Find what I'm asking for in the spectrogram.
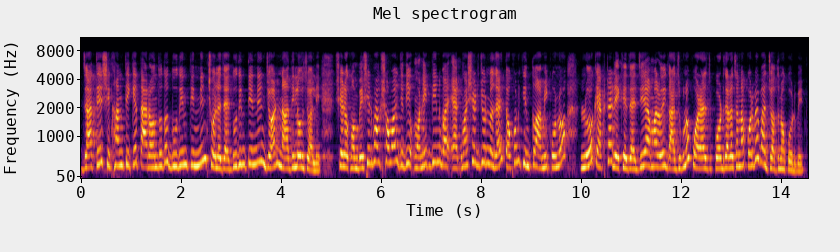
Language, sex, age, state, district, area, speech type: Bengali, female, 60+, West Bengal, Nadia, rural, spontaneous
